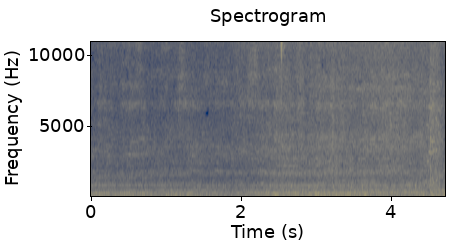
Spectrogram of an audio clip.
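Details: Steady rumble of a passing vehicle with faint muffled voices underneath.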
